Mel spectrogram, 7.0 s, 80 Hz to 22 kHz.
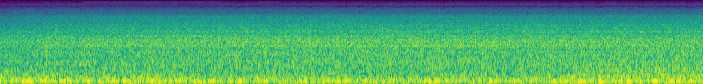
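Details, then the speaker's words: K&T milling machine, first run after oil-system flush and refill with oil, slowed down from 1,500 RPM: spindle run in reverse, counterclockwise. Steady, even hum with low drone, no knocks or grinding. Normal, healthy spindle running. "I want to make sure they work. I never ran them. Let's try the spindle reverse, counterclockwise."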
